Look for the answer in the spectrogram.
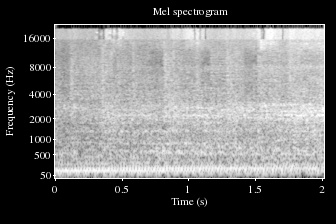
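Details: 2003 GMC Envoy 4.2 L that died while driving, suspected bad alternator, gauge reading about 14 V: loud steady low rumble with a coarse rough edge at idle, no speed change; engine noticeably noisier than normal.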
